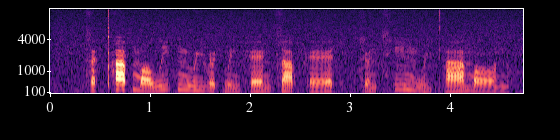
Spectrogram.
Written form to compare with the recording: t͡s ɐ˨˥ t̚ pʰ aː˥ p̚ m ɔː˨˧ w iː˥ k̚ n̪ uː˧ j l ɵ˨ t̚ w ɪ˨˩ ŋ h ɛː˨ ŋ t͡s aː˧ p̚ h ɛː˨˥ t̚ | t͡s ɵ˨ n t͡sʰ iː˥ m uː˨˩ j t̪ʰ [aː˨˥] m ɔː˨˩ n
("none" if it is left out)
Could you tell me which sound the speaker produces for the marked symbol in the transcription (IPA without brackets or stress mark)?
aː˨˥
